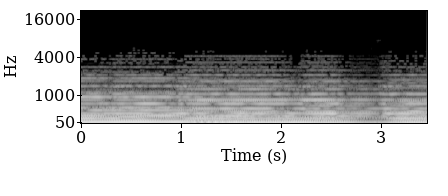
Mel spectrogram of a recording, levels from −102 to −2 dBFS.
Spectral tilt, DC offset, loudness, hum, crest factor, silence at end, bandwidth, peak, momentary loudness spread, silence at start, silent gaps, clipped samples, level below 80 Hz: -10 dB/octave; under 0.1%; -21 LUFS; none; 10 dB; 0 s; 4.1 kHz; -8 dBFS; 7 LU; 0 s; none; under 0.1%; -20 dBFS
